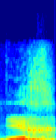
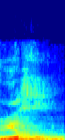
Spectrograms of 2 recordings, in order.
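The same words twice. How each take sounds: First: The kh sound is thin and light. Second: The kh sound is thick and heavy. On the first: The speaker calls it right. "jadi ikh itu tipis" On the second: The speaker calls it wrong. "bukan ikh"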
